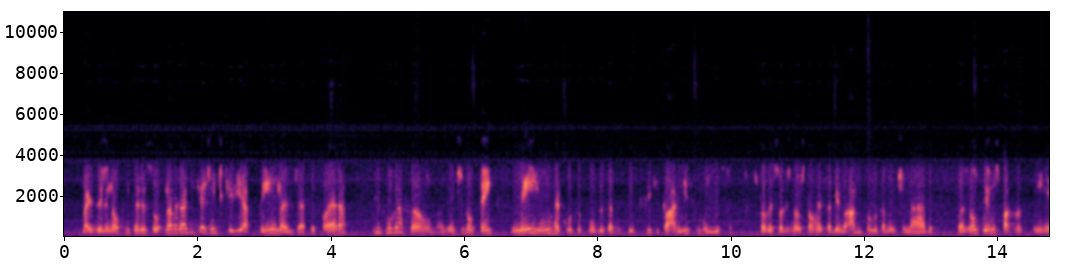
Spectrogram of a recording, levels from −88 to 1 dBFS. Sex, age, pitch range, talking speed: male, 40-59, 140-200 Hz, 160 wpm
